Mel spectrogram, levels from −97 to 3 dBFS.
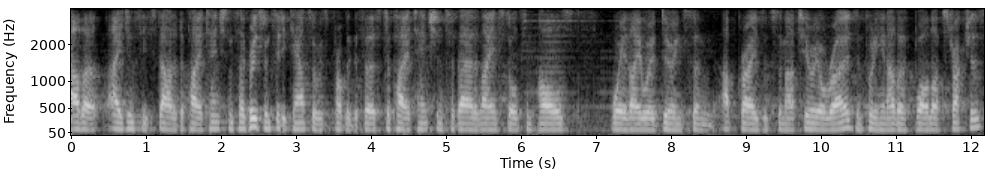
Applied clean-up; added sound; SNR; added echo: neural separator model SepFormer DNS4.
